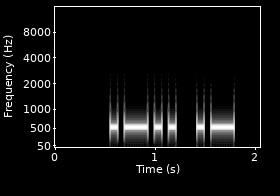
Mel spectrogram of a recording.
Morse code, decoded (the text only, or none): LA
